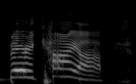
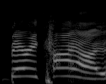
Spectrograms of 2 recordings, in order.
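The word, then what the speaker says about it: Berechiah: asap's father's name was Barry Kaya Barry Kaya if I'm not mistaken is the way that it's pronounced and his name means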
